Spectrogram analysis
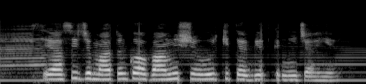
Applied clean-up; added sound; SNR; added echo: neural mask model RNNoise.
